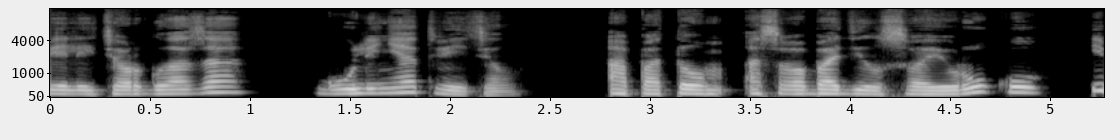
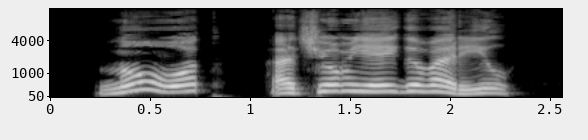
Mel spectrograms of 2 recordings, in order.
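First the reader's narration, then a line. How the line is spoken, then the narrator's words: Shouted after someone. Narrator (Russian): крикнул ему вслед Степан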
